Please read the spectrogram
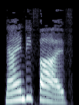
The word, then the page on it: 95: British English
